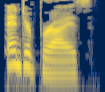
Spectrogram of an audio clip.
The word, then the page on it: enterprise: British English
